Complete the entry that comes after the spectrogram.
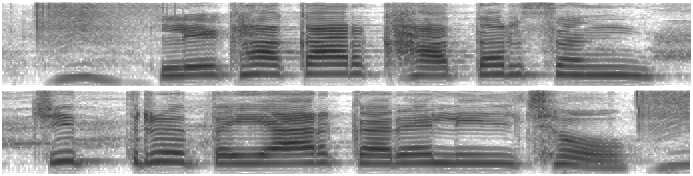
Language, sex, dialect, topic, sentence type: Magahi, female, Northeastern/Surjapuri, banking, statement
